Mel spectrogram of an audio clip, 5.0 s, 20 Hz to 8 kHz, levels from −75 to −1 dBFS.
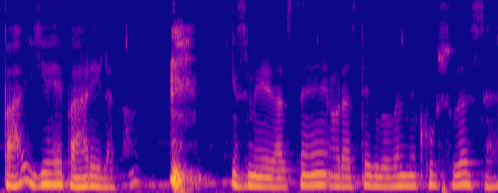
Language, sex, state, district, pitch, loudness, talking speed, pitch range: Maithili, male, Bihar, Supaul, 155 Hz, -26 LUFS, 155 wpm, 140-165 Hz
